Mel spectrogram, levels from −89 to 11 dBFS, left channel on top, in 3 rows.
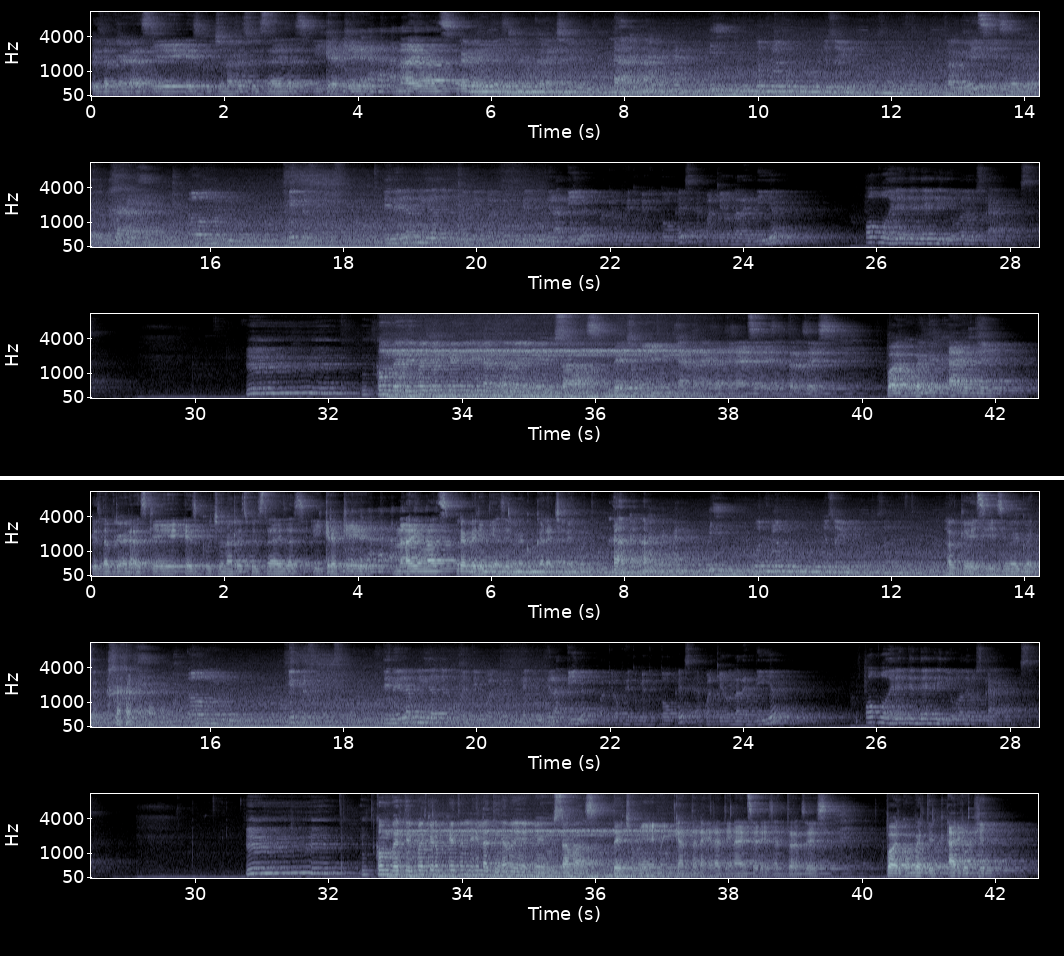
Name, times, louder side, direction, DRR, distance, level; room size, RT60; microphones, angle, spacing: voice 1, 0.0-4.1 4.5-7.5 7.8-8.0 8.3-8.4 12.8-15.0 30.8-39.9 40.4-41.8, right 4 dB, 90° right, 2 dB, 0.4 m, -33 dB
voice 2, 3.9-4.7 7.4-7.5 8.7-8.8 9.3-10.4 10.9-12.2 13.2-13.5 14.6-15.4 15.7-16.7 17.2-18.0 18.3-24.5 25.8-28.3, equal, 20° right, -3 dB, 0.5 m, -42 dB
sound 1, 5.6-21.1, equal, 85° left, 0.9 m, -38 dB
Thunder, 32.7-38.0, equal, 50° left, 1.2 m, -34 dB
6.4 x 5.2 x 3.5 m, 2.7 s
head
